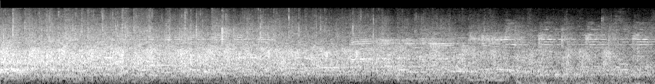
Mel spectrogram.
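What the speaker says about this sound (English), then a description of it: "And it's a sellout crowd here" A sellout crowd at an old college ballpark, Jack Coombs Field, applauds steadily during a Murray State vs Duke baseball game, a dense continuous roar of clapping that slowly eases off.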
